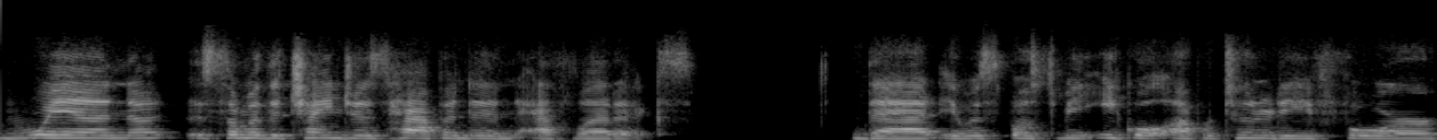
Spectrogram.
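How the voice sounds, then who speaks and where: A woman with an American accent speaks at a medium pitch and a moderate pace, her tone dark and mellow. Her intonation stays monotone and flat. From Texas. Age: 60s. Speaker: business school dean. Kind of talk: speech to an audience. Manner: halting.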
